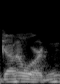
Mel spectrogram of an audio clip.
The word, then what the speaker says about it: Gunawardane: got the name right it's pronounced it's pronounced gunna warden and that's that's pretty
